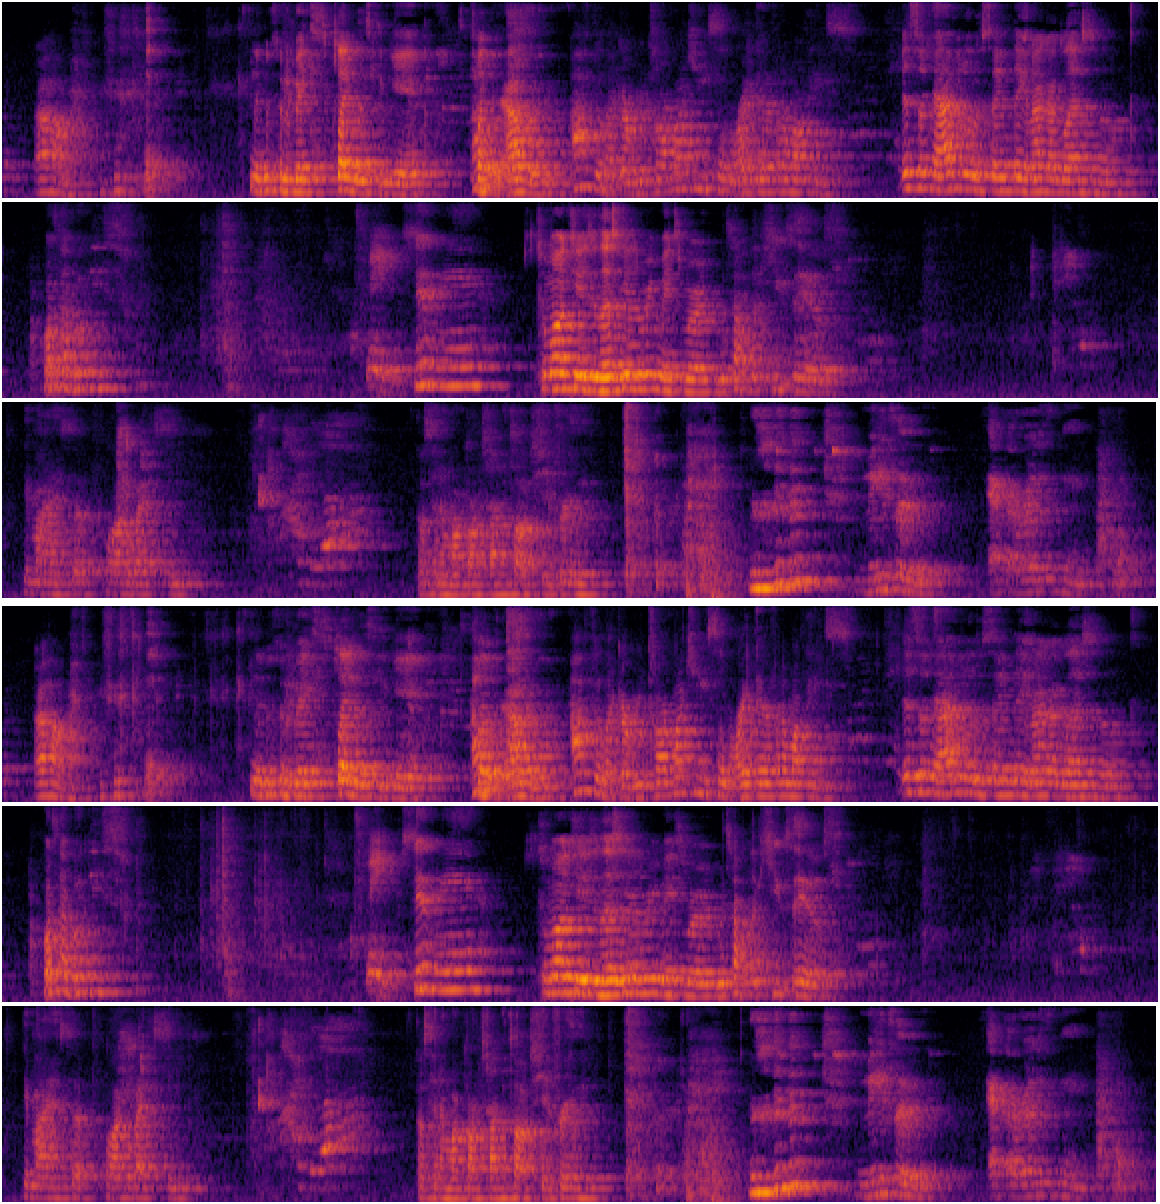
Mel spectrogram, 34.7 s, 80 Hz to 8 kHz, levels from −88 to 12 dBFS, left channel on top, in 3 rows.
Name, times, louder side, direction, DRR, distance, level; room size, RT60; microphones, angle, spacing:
voice 1, 0.3-1.4 4.0-4.2 4.5-5.2 5.7-9.0 11.8-12.8 13.6-14.6 15.0-16.4 18.7-20.3 20.8-20.9 22.3-22.4 23.3-25.0 25.9-26.8 27.3-29.0 29.4-29.9, right 3 dB, 45° right, 2 dB, 0.4 m, -30 dB
voice 2, 2.5-4.2 4.7-5.5 9.0-11.2 16.9-18.6 29.3-29.5 29.9-30.3, left 2 dB, 80° left, 2 dB, 0.5 m, -21 dB
voice 3, 30.6-32.4 33.0-34.3, equal, 80° right, -4 dB, 0.9 m, -26 dB
2.8 x 2.8 x 2.3 m, 1.1 s
head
